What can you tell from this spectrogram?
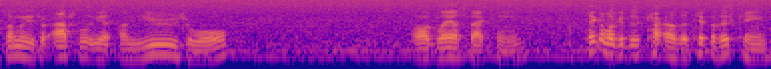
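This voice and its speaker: Chatty auctioneer man with a mellow voice. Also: normal speed, pauses often, a little hiss or hum, rough recording. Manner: chatty, upbeat pitch with frequent "ladies and gentlemen". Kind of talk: walk-through preview of auction items. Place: indoor antique gallery. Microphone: handheld camera mic, speaker behind the camera.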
